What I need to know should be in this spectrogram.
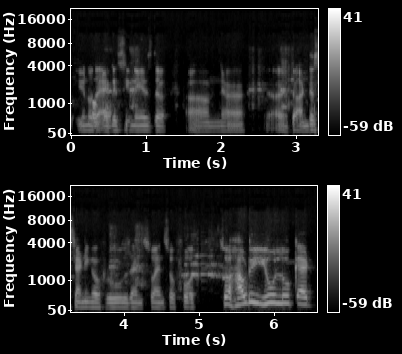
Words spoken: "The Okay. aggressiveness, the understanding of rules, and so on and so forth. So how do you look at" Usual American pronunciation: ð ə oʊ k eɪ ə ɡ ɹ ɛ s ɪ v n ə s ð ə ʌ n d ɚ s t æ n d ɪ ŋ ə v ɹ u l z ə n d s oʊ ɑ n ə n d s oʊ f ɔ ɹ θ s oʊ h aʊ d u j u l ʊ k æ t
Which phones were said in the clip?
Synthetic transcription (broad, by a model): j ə oʊ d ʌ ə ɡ ʌ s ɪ n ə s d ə ʌ n d ɚ s t æ n d ɪ ŋ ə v ɹ u l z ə n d s oʊ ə n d s oʊ f ɔ ɹ t s oʊ h aʊ d u j u l ʊ k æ t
